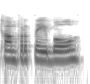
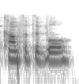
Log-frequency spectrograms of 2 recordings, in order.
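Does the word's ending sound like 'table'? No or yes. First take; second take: yes; no. First: The ending is pronounced like the word table. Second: The ending is not pronounced like table. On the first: The speaker calls it wrong. "they will say this as in table ... nggak dibacanya comfortable" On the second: The speaker calls it right. "dia comfortable"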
